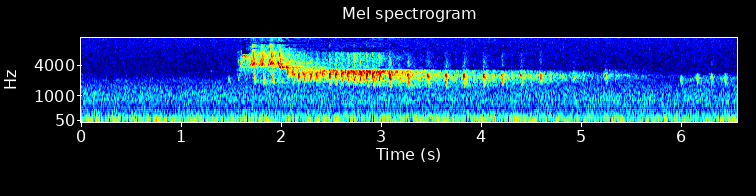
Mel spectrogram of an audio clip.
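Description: A bird calling: a high sliding note about a second and a half in, then a rapid trill of about seven pulses a second that fades away, with a brief repeat near the end. A steady low rumble sits underneath.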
